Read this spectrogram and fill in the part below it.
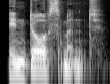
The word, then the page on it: indorsement: British English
